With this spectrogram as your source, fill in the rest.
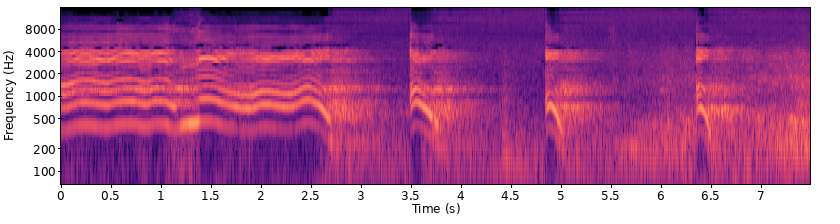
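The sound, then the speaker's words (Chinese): A voice imitates the crying of an old-man role in Peking opera: a long, wavering, quavering wail, then three short sobbing cries, each starting sharply and sliding down in pitch. “你比如说这个京剧里的老生， 嗯， 和老生一哭又好看又好听， 什么样啊？ 一哭起来这样， 您给学一学。”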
